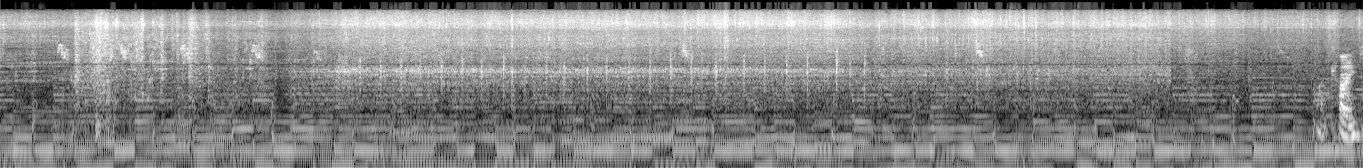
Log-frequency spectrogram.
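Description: Burger toppings frying on a kamado grill, a loud, continuous close sizzle with faint scraping and stirring throughout, no talk over it.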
